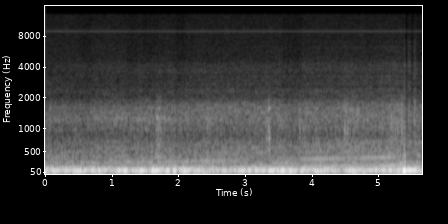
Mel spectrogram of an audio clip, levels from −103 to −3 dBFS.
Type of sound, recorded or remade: recorded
